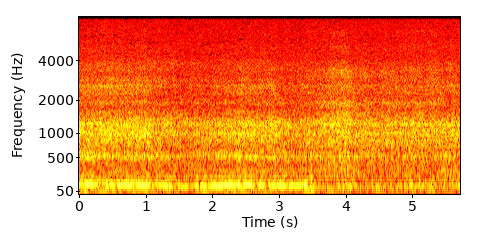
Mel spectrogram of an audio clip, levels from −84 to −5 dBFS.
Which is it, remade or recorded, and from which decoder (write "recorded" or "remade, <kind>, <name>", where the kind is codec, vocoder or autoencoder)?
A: recorded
